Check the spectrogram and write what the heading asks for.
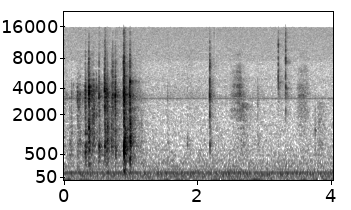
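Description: Typing on a computer keyboard: a quick run of keystrokes in the first second, ending in one louder stroke. A few single clicks follow later.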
